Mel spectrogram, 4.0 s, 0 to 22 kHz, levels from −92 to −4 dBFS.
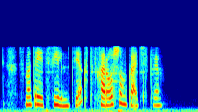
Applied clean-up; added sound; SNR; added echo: neural diffusion model UNIVERSE++.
